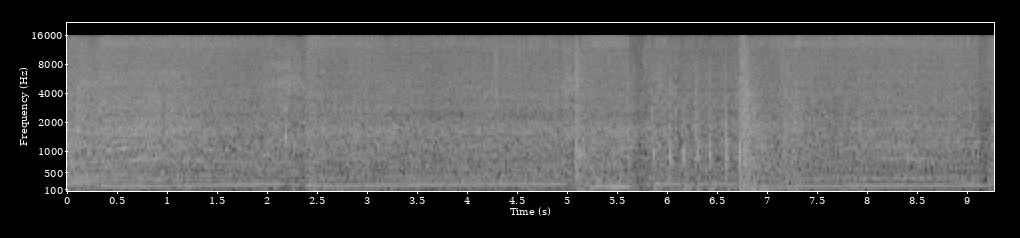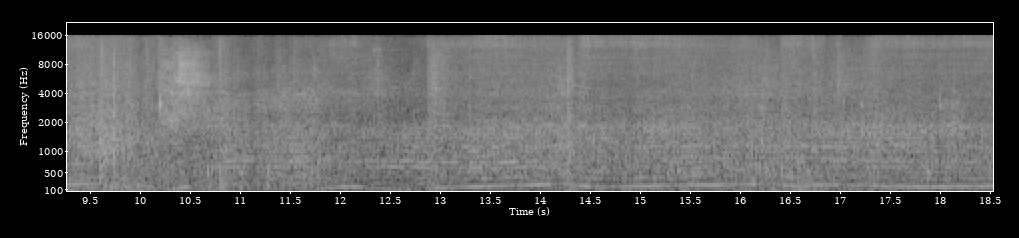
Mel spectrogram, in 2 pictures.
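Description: A 1965 Ford Mustang driving in Need for Speed Heat, its engine droning steadily with rising and falling revs as it shifts, a continuous mid-level hum without talk.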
